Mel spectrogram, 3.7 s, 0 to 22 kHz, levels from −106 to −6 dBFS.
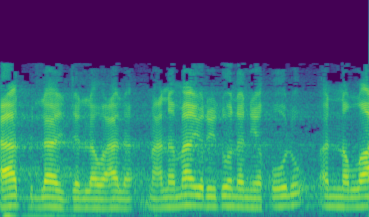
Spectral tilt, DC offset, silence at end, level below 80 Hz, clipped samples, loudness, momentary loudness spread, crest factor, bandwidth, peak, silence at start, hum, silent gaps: -5 dB/octave; under 0.1%; 0 s; -60 dBFS; under 0.1%; -20 LUFS; 8 LU; 20 dB; 7.8 kHz; 0 dBFS; 0 s; none; none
